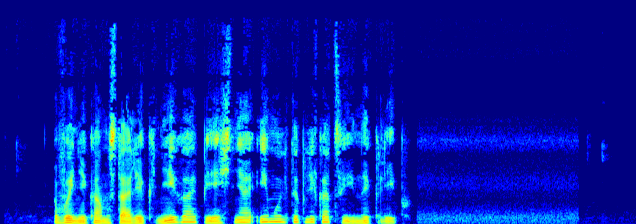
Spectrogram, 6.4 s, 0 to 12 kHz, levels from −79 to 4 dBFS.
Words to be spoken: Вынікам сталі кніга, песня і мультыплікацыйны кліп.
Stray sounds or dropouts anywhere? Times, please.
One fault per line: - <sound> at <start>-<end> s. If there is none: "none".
none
